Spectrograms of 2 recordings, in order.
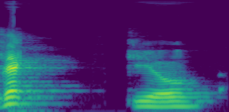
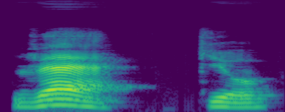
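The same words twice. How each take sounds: First: The first vowel is cut short before the stop. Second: The first vowel is held long before the stop. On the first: The speaker calls it wrong. "I don't do vecchio and cut the vowel short" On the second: The speaker calls it right. "I do the double C by going up to the C and then just stopping"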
